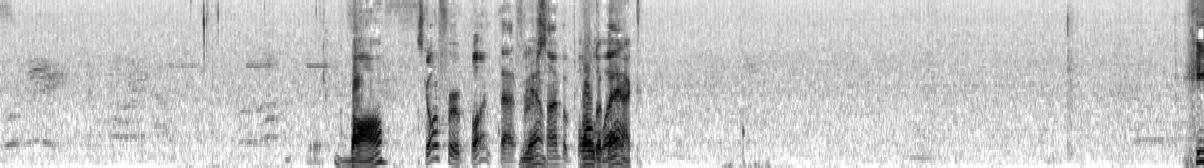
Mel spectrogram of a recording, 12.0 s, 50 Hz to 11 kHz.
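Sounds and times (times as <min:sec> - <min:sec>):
faint distant voices: 0:00.0 - 0:06.3
steady hiss: 0:00.0 - 0:12.0.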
